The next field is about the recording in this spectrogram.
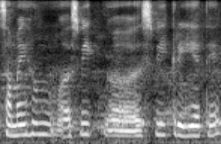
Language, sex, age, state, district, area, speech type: Sanskrit, female, 45-60, Tamil Nadu, Kanyakumari, urban, spontaneous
